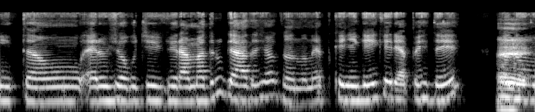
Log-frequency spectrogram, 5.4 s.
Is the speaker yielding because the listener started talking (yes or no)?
no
